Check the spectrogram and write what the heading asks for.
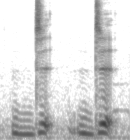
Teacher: D is a stop consonant, so I let air build up a little bit in my throat, d, d, and then release it.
